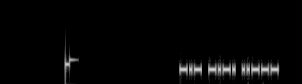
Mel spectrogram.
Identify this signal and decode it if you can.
Morse code, heard as a keyed tone, about 46 wpm, 700 Hz. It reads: KC2
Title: USA Call Sign Prefixes - Repeated 2x - 50wpm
